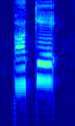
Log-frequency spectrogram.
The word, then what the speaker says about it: パケ: バケは頭という意味です。アクセントはケにあります。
